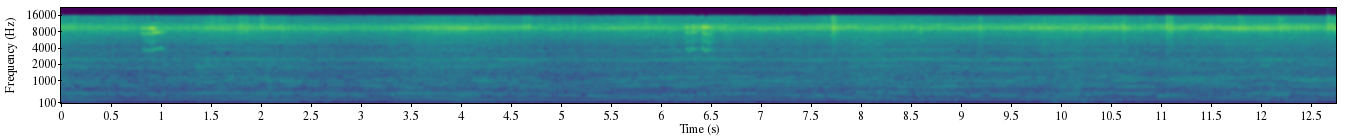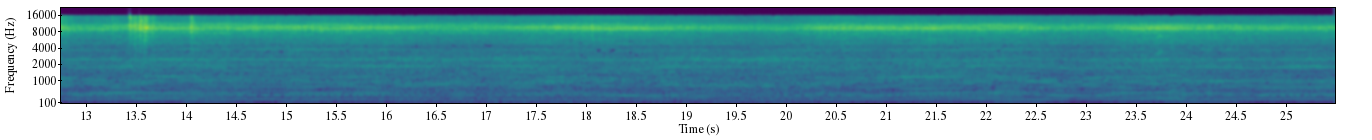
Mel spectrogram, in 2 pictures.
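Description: A Hotpoint Light&Easy vacuum cleaner runs continuously with a buzzing, two-stroke-like motor drone and high whine, steady and close throughout with small fluctuations and no talking.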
